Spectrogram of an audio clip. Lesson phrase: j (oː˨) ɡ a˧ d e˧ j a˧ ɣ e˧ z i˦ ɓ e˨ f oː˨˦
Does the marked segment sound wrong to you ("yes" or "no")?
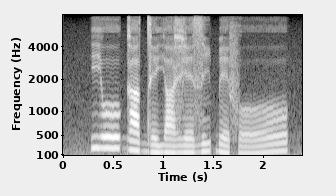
yes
